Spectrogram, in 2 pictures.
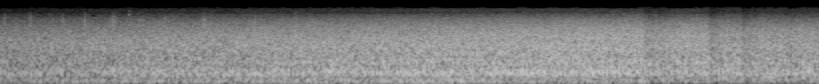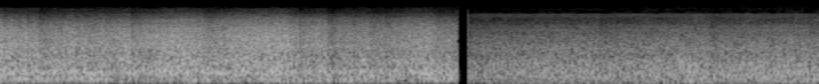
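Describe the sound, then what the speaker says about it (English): Steady, roaring surf at Manzanita with continuous broadband wash of breaking waves, a little wind rumble, and a brief dropout near the end. "These are the waves at Manzanita!"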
